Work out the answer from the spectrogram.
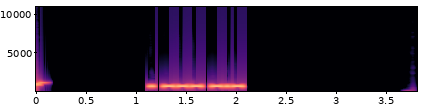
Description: Morse code, heard as a keyed tone, about 36 wpm, 700 Hz. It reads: EOK
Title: USA Call Sign Postfixes - 3 Letters 35wpm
